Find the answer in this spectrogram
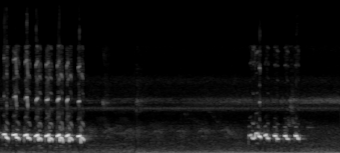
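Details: Female yellow-vented bulbul calling for a male: a rapid rattle of about eight bright chirps, a pause with low hum, then a shorter burst of five or six chirps.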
